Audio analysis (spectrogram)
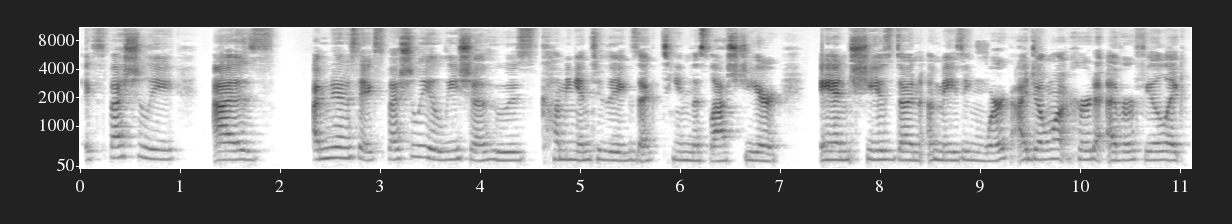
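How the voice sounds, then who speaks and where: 40s woman podcast cohost, bright forceful voice, rambly, pokes fun at herself and laughs a lot. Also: mid-range voice, level tone, normal speed. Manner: rambling, self-deprecating, laughs often. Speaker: podcast co-host. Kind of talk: casual chat.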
